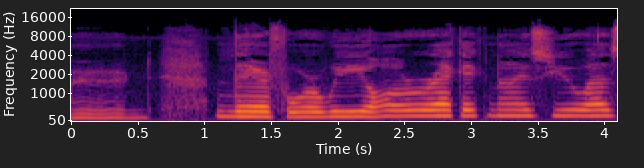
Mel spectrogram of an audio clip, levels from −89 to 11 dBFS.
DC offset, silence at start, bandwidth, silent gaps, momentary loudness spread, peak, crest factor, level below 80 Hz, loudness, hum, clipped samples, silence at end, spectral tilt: under 0.1%; 0 s; 13.5 kHz; none; 16 LU; -10 dBFS; 16 dB; -62 dBFS; -25 LUFS; none; under 0.1%; 0 s; -5 dB/octave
